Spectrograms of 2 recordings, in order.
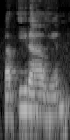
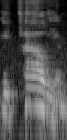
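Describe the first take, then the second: First: The stress is on the first syllable. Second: The stress is on the second syllable. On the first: The speaker calls it wrong. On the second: The speaker calls it right. "Check how the stress changes"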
